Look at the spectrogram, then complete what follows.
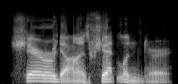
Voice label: "sherardize Shetlander", American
